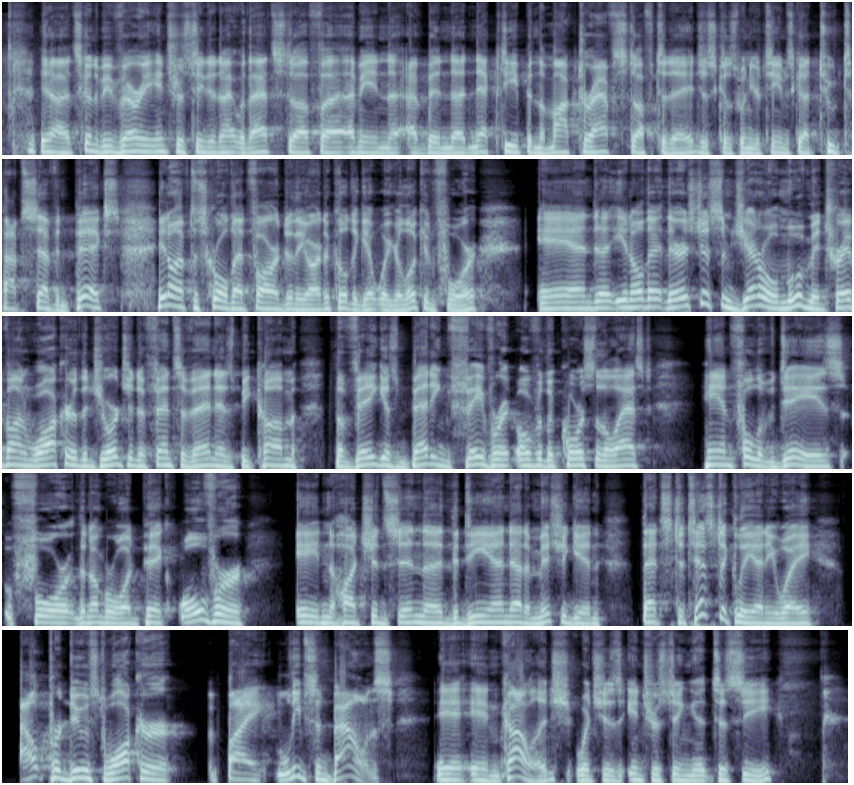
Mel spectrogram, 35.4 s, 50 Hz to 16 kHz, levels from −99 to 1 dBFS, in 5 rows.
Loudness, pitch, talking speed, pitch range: -16 LUFS, 145 Hz, 190 wpm, 130-160 Hz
